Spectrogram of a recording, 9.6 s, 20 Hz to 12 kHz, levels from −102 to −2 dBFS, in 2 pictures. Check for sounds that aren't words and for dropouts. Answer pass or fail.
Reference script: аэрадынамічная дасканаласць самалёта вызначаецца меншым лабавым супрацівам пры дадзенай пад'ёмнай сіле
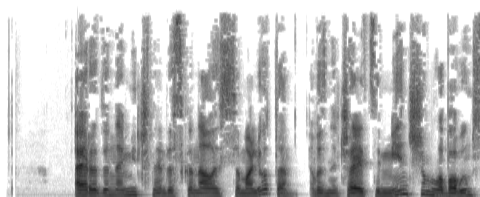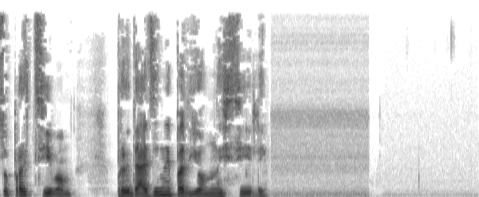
pass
